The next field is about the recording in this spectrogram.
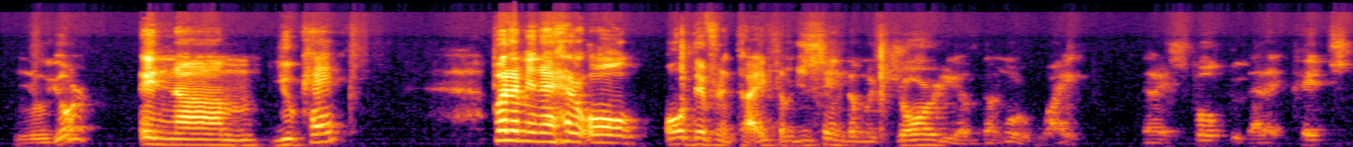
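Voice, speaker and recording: A man speaks at a moderate pace with a fairly high pitch. His pitch swings very widely. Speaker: livestreamer, former Wall Street salesman. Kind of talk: casual livestream talk. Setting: livestream.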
